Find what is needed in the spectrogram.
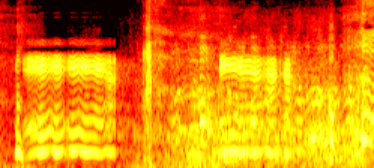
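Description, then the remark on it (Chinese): A human voice mimics a sheep's bleat, one of ten animal sounds performed on request: one wavering, nasal "baa" held for most of a second, followed by a second, shorter trembling bleat mixed with chuckling vocal sounds. “那个是羊吧哈， 羊”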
